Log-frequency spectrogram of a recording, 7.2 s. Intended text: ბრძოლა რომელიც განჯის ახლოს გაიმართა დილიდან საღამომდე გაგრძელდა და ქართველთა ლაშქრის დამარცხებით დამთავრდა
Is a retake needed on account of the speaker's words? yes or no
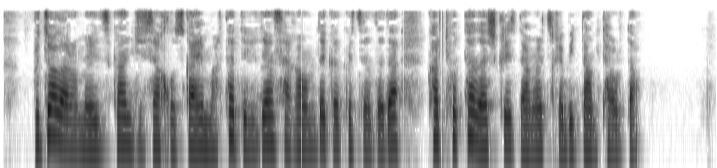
no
